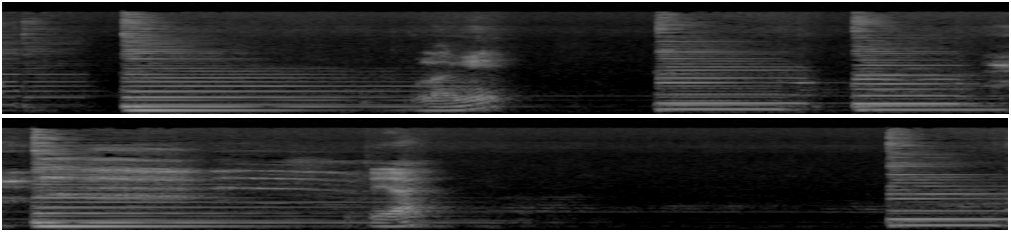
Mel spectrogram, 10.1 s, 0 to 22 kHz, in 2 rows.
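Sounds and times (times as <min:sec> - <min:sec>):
acoustic guitar chords ringing: 0:00.0 - 0:06.1, 0:09.5 - 0:10.0.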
